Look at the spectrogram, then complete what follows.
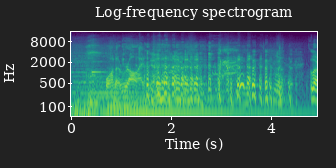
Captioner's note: all laughing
